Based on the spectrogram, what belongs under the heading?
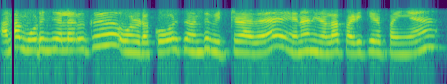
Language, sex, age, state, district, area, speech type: Tamil, female, 18-30, Tamil Nadu, Nagapattinam, rural, conversation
